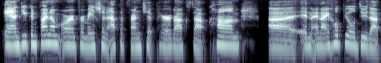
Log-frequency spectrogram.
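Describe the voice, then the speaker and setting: A woman's voice: mid-range voice, pushed and bright, dry recording. A woman hosting a live talk show, speaking in an earnest, encouraging way, with fillers and repeated phrases.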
